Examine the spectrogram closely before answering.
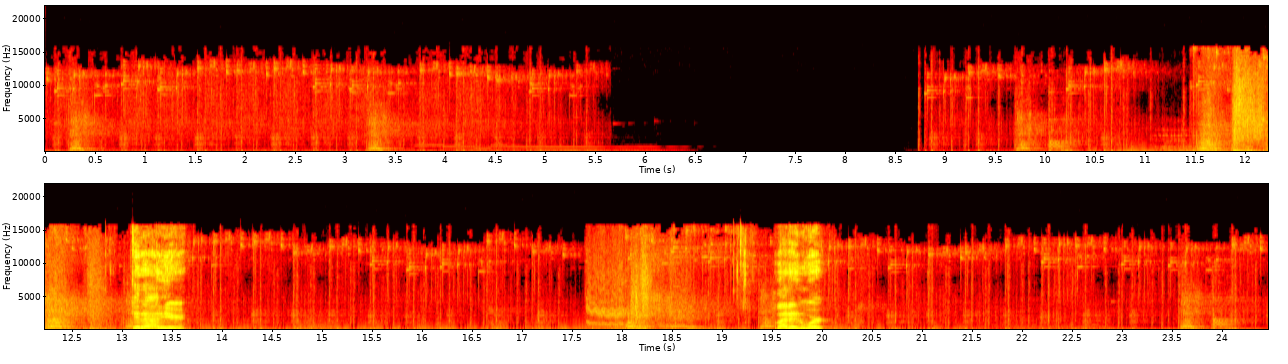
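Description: Horse hooves gallop over soft ground.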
